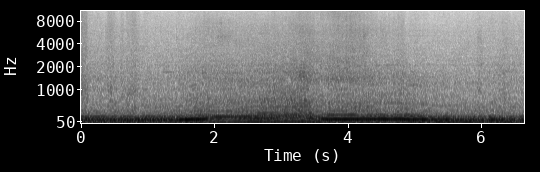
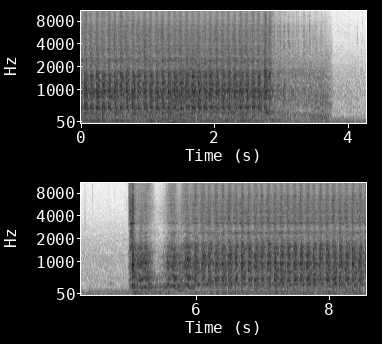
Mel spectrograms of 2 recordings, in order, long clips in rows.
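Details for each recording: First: 1986 Chevrolet six-door square body pickup, carbureted, after fixing vapor lock with a three-port fuel filter: deep, even engine drone while cruising, quieter than before, no knocks, misses or rattles, no longer shaking the cab; running normally. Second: Carbureted 1986 Chevrolet six-door square-body pickup plagued by vapor lock: even starter cranking stops and resumes but never catches, as the used fuel pump won't pick up fuel and the battery is dying; crank, no start from fuel starvation.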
